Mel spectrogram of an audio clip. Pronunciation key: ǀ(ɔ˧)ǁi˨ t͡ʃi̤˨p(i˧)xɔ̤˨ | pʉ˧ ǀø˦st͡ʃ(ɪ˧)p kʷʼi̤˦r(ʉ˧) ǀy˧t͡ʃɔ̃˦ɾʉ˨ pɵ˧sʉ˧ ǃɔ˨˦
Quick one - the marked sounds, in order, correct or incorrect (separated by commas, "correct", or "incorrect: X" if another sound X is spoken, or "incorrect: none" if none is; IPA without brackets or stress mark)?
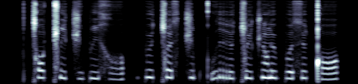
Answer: correct, incorrect: i˨, incorrect: i˧, incorrect: ʉ˨˦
